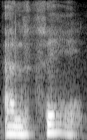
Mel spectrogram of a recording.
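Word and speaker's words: aelfe: comes from because the original word is a-e-l-f-e Alfie so yeah if anybody didn't know that's exactly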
